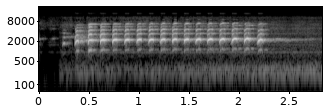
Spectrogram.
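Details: A Pileated Woodpecker, said to be a juvenile that had just left its nest hole, gives a loud, fast series of about fifteen ringing notes, about eight a second. They waver slightly in pitch, more varied than a flicker's, over a faint low hum.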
